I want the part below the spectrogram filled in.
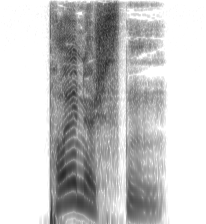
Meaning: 1. superlative degree of polnisch 2. inflection of polnisch: strong genitive masculine/neuter singular superlative degree
- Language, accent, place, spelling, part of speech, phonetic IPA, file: German, Germany, Berlin, polnischsten, adjective, [ˈpɔlnɪʃstn̩], De-polnischsten.ogg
